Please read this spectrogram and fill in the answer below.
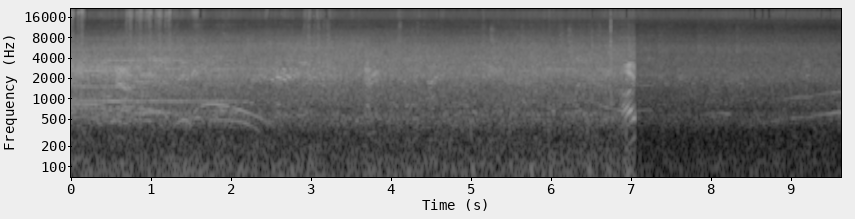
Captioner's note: applause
